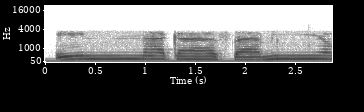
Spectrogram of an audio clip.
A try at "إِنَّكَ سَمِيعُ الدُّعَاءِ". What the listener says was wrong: إنك سميع الدعاء. काफ जबर का, इस जबर को लंबा न करें.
